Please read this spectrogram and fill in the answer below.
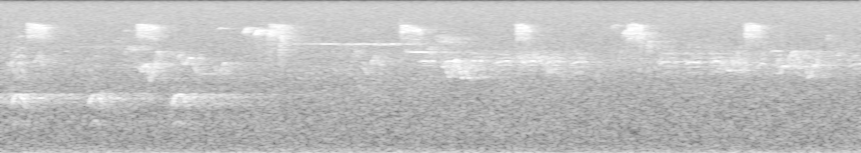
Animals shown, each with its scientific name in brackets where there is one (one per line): Black-capped Chickadee (Poecile atricapillus)
American Crow (Corvus brachyrhynchos)
unknown mammal
Black-throated Green Warbler (Setophaga virens)
Red-eyed Vireo (Vireo olivaceus)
